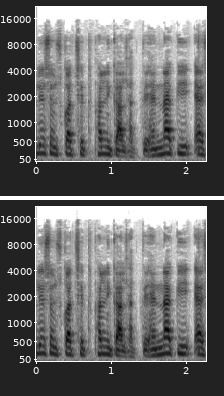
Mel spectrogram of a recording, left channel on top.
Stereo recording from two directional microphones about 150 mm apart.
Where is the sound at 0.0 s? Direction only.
20° right (ahead or behind).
